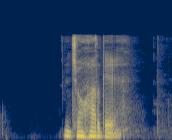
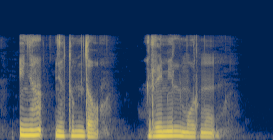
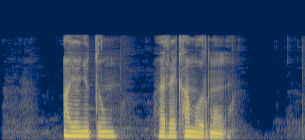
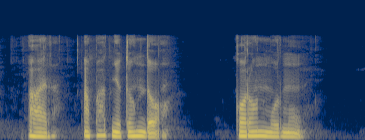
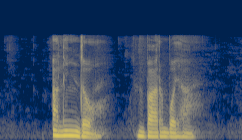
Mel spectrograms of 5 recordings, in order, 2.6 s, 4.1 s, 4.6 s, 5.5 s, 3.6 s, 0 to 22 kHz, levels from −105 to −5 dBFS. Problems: none marked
